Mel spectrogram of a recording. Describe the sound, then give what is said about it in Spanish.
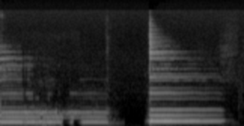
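A guitar plays two clear sustained notes in turn, D then a higher F a minor third above, each ringing for about a second; the first note is briefly re-struck before fading. “Pero son dos notas, eh, son re y fa. Ese intervalo es una tercera menor.”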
